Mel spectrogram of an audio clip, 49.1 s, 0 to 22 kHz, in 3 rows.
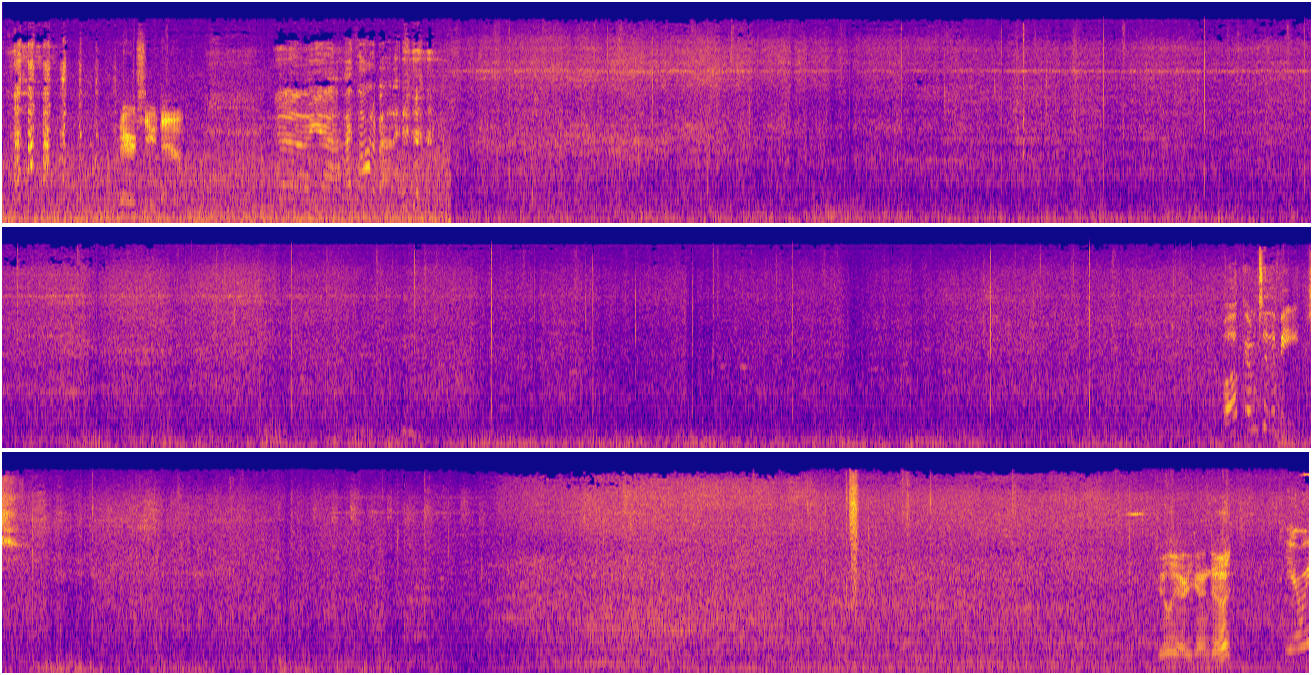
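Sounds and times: wind buffeting microphone: 0:00.0 - 0:49.0.

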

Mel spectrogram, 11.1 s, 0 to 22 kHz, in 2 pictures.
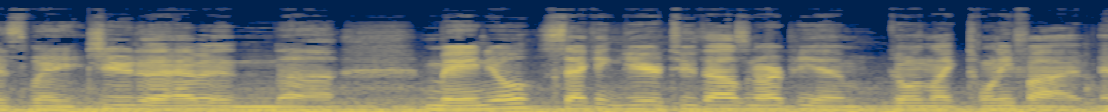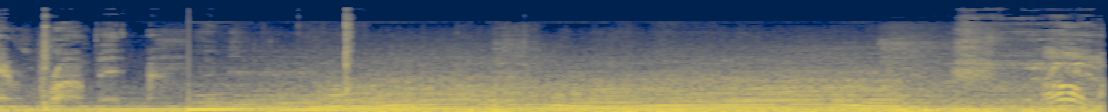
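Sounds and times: car engine at full throttle: 0:04.2 - 0:11.0.

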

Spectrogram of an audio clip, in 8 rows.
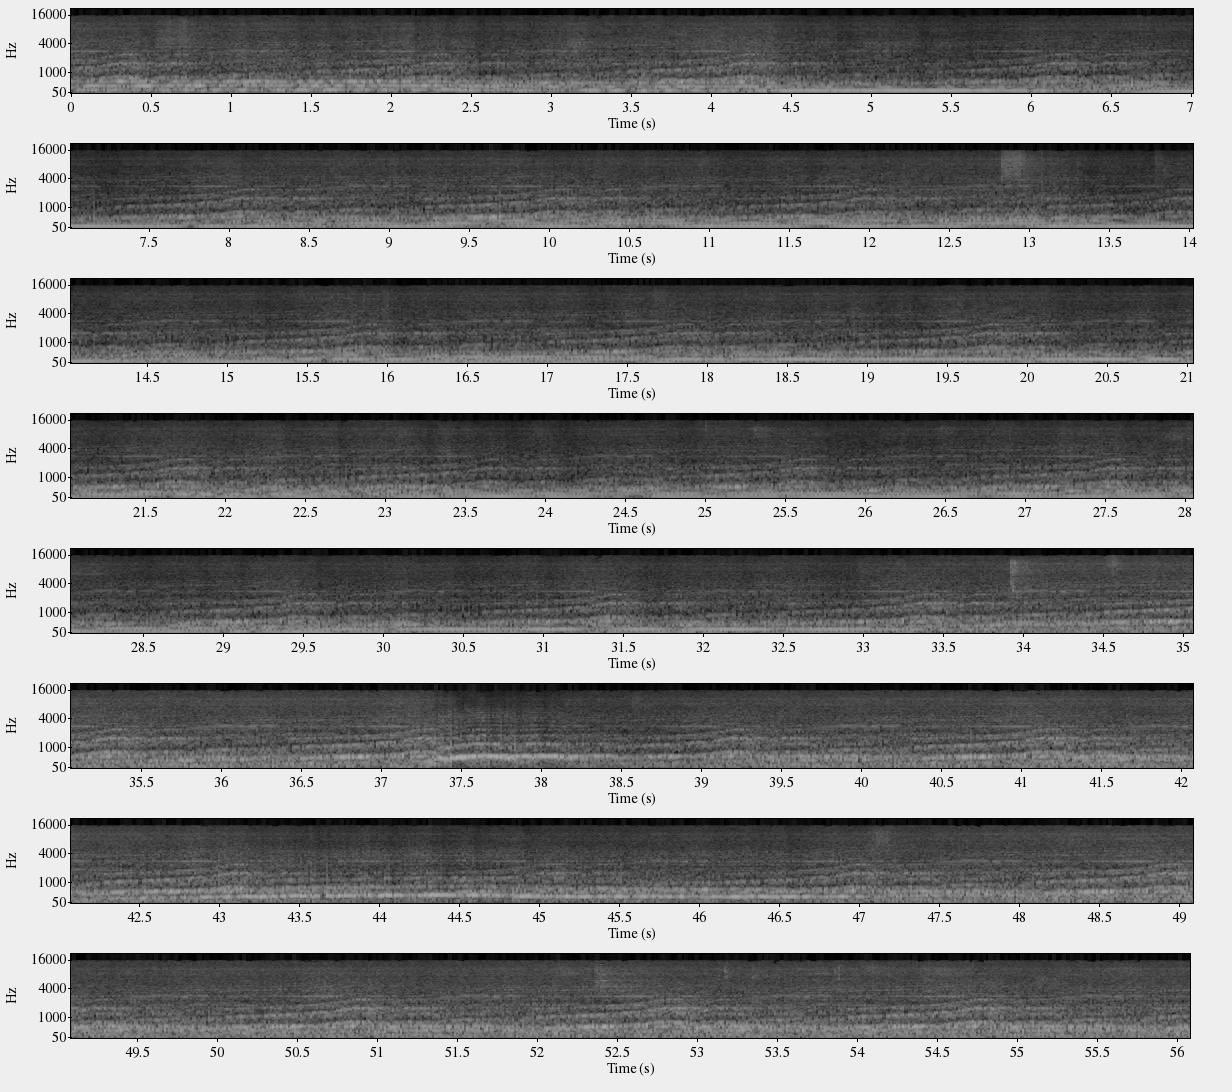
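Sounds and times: electronic drone music: 0:00.0 - 0:56.0.

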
